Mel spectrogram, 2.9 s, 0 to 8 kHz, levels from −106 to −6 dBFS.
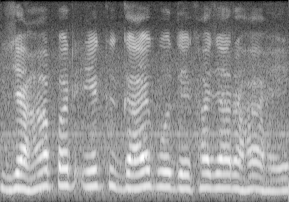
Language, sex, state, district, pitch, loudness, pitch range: Hindi, male, Chhattisgarh, Bastar, 215 Hz, -16 LUFS, 200-235 Hz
